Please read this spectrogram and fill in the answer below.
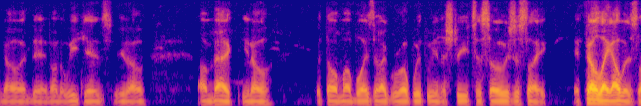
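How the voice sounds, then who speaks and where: A man's very deep, low voice, relaxed, dark and mellow, at a fairly quick pace, dry and close with no echo. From Southern California (Twentynine Palms). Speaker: former Marine, basketball player. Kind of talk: casual interview. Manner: relaxed, lots of fillers.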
